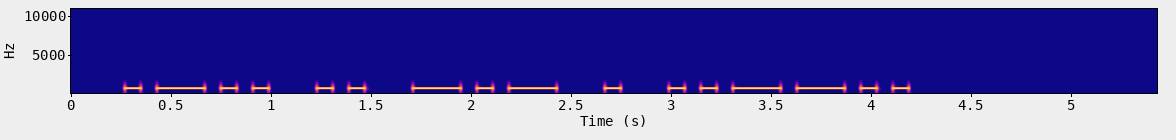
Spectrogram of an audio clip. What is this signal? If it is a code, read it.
Morse code, heard as a keyed tone, about 15 wpm, 700 Hz. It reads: LIKE?
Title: Sentences from Top 1200 Words 15wpm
